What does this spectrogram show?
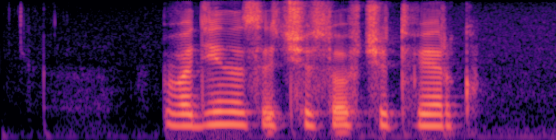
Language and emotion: Russian, neutral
